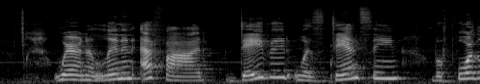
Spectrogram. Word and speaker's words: ephod: linen ephod I think when mama Leslie told me last night the e is silent wearing a linen ephod David was dancing before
